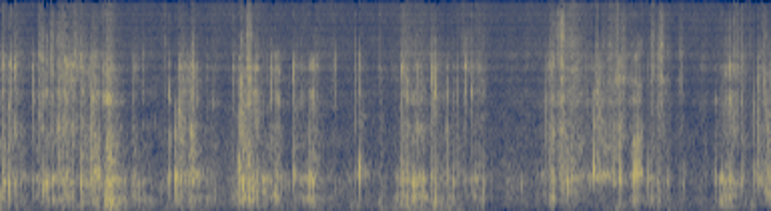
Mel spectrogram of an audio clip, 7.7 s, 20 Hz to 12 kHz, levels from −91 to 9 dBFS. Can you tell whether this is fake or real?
fake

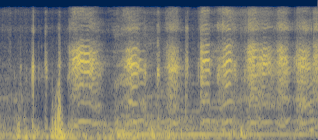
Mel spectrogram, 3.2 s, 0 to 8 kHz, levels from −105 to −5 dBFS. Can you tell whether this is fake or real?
fake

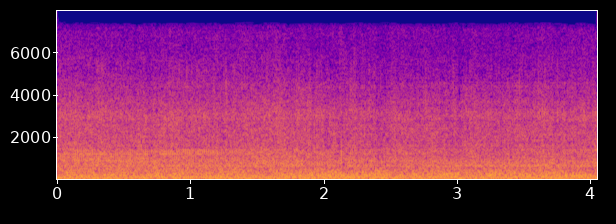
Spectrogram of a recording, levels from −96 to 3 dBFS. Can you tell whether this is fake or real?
real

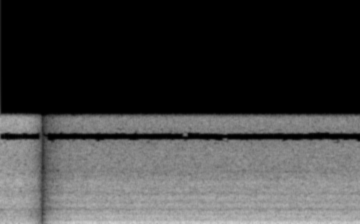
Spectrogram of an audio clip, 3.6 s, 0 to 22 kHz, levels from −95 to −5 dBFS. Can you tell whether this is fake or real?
real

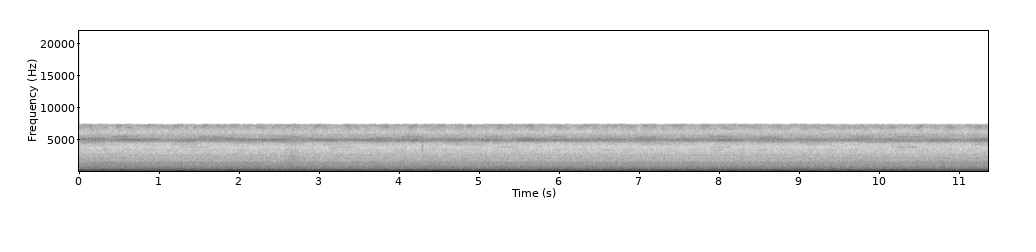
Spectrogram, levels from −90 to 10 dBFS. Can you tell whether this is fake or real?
real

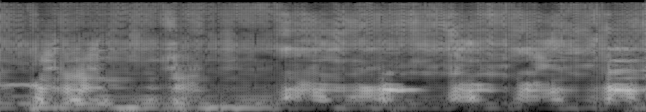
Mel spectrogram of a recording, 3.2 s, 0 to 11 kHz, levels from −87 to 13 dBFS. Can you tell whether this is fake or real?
fake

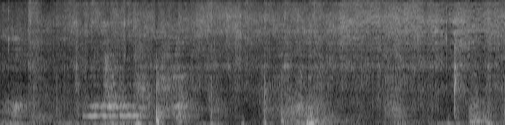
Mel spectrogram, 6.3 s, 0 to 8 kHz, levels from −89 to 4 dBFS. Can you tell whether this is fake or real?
fake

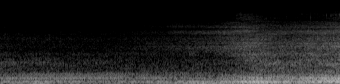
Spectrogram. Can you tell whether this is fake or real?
real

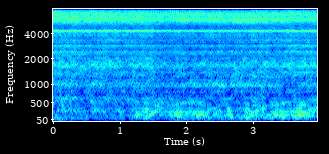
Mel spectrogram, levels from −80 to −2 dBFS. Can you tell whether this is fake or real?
fake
